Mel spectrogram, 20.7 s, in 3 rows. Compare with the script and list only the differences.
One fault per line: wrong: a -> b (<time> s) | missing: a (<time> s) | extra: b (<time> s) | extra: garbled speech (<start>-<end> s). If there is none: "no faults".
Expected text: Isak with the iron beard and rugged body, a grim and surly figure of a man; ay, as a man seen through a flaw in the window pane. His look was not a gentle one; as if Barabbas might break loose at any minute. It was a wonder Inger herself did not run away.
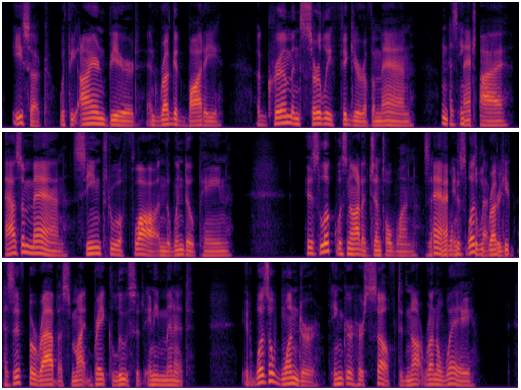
extra: garbled speech (5.9-6.3 s)
extra: garbled speech (12.5-13.7 s)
